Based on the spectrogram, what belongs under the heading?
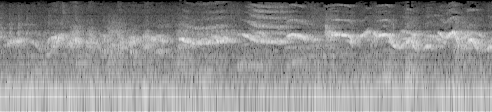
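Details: Captive 'mơ' Chinese hwamei belonging to a bird artisan sings a varied warble of whistled slides and quick chattering twists, louder and more intricate toward the end, over a low background hum.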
